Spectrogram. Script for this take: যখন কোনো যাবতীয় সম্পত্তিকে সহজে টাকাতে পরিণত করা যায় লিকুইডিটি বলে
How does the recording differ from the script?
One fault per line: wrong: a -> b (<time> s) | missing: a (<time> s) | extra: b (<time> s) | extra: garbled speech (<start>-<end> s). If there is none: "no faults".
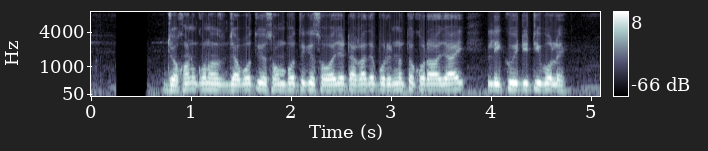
no faults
